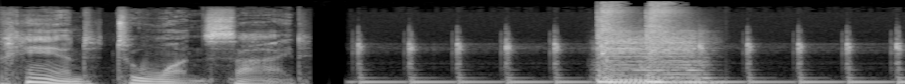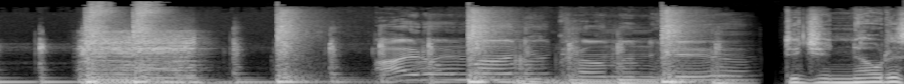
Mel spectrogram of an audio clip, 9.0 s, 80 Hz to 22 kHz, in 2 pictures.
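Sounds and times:
speech: 0.1 - 1.9, 8.5 - 9.0
two distorted electric guitars chugging: 2.8 - 3.8, 4.9 - 8.1.

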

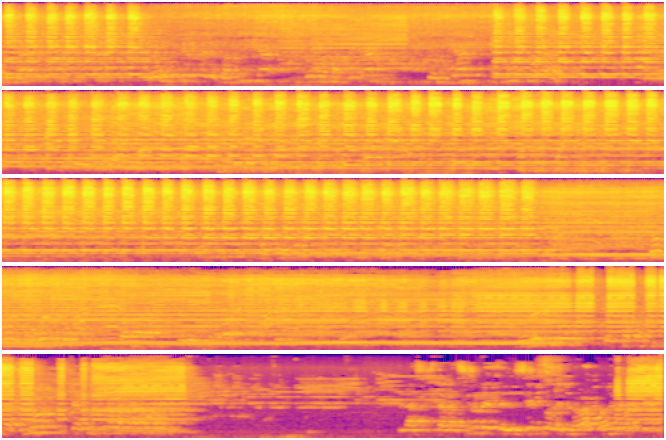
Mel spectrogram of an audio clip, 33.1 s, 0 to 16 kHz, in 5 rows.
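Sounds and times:
trailer truck horns honking in a parade of balloon-decorated trailers: 0.0 - 33.0.

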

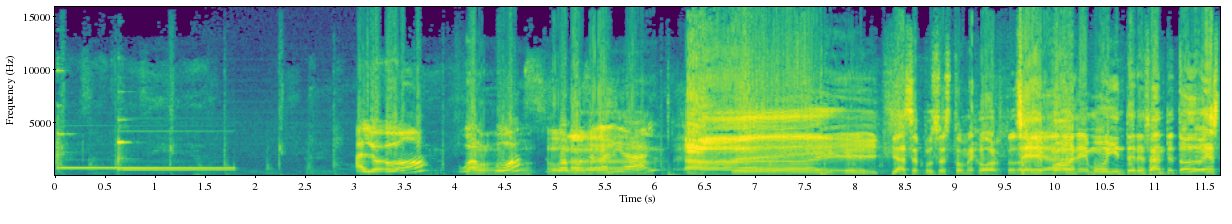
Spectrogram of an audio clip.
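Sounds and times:
doorbell chiming a two-note ding-dong: 0.0 - 1.8
speech: 3.0 - 11.6.

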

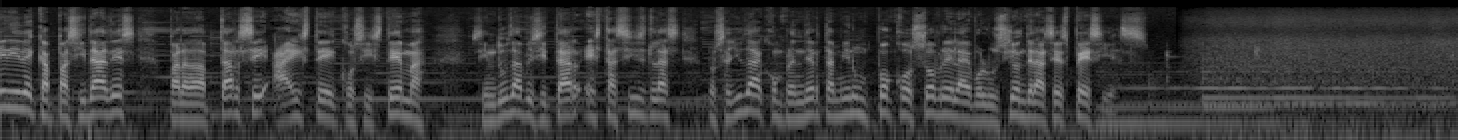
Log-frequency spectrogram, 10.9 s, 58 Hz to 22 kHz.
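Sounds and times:
speech: 0.0 - 8.8
faint sustained hum: 8.8 - 10.9
steady wash of ocean waves: 8.9 - 10.9.

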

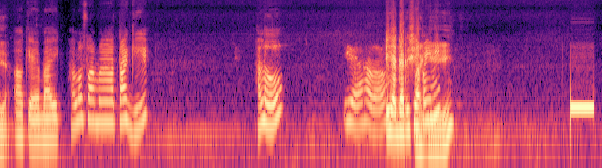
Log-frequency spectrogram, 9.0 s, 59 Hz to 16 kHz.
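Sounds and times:
speech: 0.0 - 2.4, 3.9 - 4.3, 5.2 - 6.9
voice on an incoming phone call: 5.5 - 6.8
phone busy tone beep: 8.6 - 9.0.

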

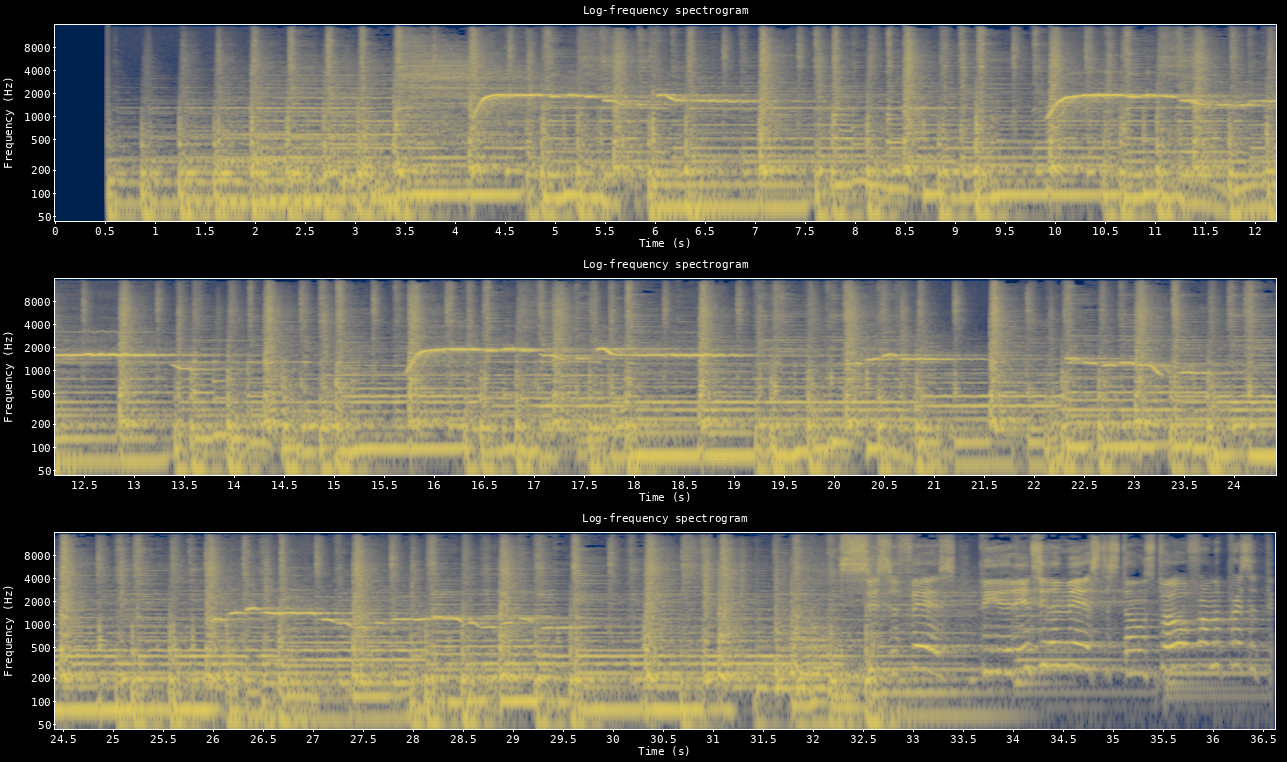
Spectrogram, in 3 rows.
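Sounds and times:
song played by a full band: 0.6 - 36.6
whistled melody: 3.6 - 8.3, 9.8 - 30.9.

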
